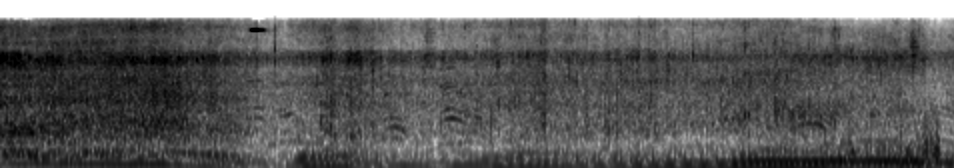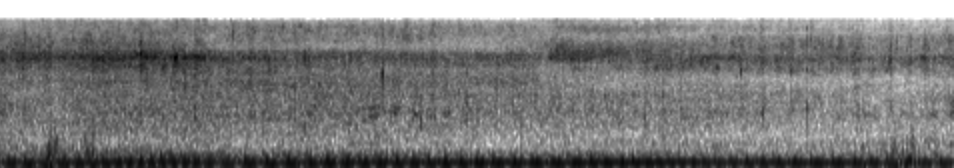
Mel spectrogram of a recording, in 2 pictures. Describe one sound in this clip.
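Tyres crunch and grind on rock and gravel.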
